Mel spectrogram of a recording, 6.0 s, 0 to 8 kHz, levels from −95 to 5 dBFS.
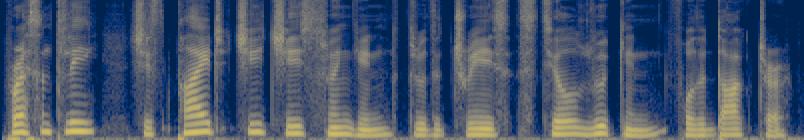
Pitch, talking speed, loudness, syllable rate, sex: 140 Hz, 140 wpm, -21 LUFS, 3.5 syllables/s, male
